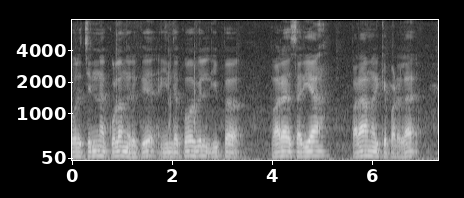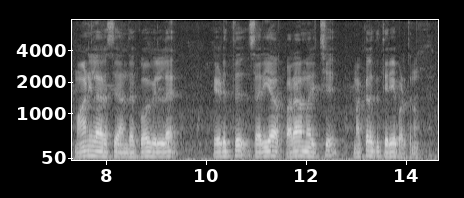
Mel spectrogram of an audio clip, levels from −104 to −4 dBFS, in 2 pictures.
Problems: background sounds at intervals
